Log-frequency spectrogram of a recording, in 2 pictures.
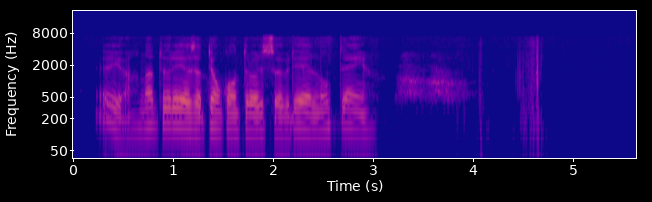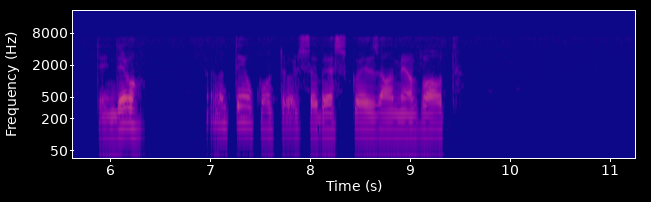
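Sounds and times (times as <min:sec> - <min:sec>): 
speech: 0:00.2 - 0:03.1, 0:05.9 - 0:06.4, 0:07.0 - 0:09.6
dog barking: 0:03.2 - 0:04.0.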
